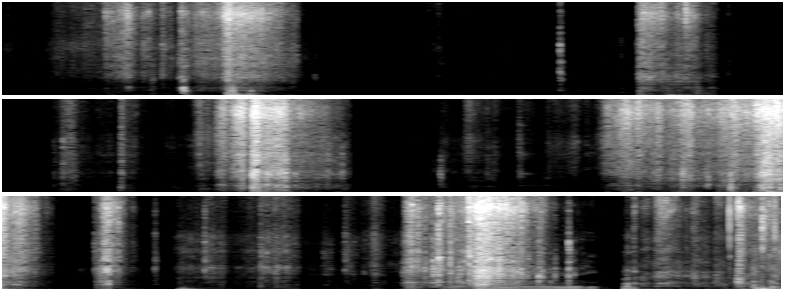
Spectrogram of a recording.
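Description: Plastic shopping bags rustle and crinkle as they are set down.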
